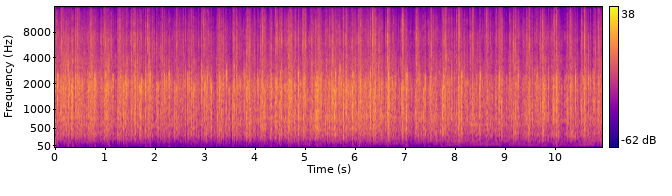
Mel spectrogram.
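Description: A crowd applauds outdoors with dense, steady clapping.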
